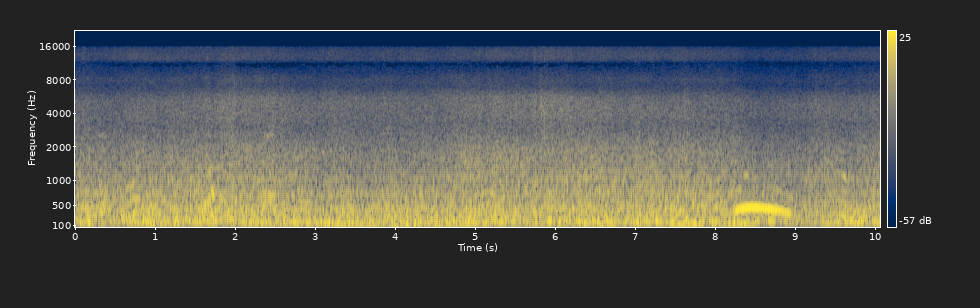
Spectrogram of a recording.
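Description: Whitewater of a river rapid rushing and churning around an inflatable raft as it runs the rapid. A single short shout rises and falls about eight seconds in.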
